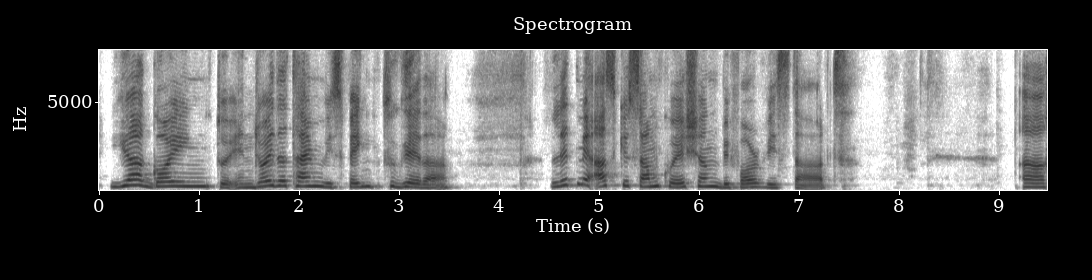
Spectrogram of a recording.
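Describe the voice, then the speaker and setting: A woman hosts an online meetup over a video call. She speaks slowly and carefully, pausing often on fillers as she walks the group through the agenda. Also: on the high side, darkish tone. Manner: slow, hesitant, many fillers. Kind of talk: hosting a video call meeting.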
